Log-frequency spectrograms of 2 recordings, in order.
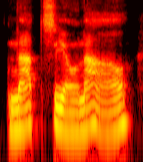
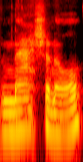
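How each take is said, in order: First: It is said with a German pronunciation. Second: It is said with an English pronunciation.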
